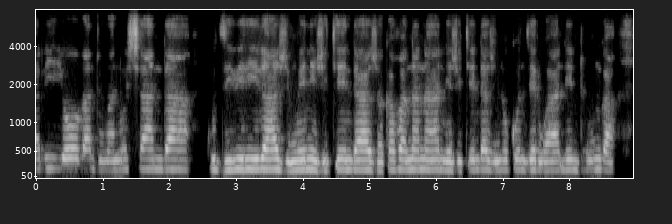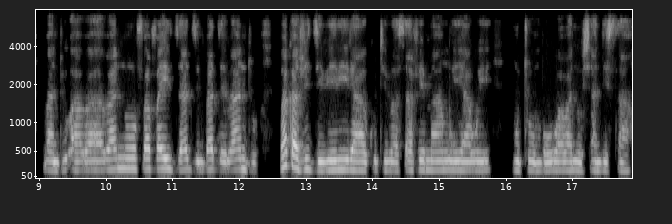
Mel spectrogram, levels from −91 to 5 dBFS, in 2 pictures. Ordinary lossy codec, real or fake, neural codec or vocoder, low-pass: Opus, 32 kbps; fake; vocoder, 24 kHz, 100 mel bands, Vocos; 7.2 kHz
